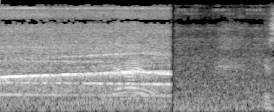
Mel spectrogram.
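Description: A fire engine siren wails loudly and rises in pitch.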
